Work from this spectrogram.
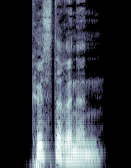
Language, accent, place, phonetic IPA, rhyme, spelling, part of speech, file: German, Germany, Berlin, [ˈkʏstəʁɪnən], -ʏstəʁɪnən, Küsterinnen, noun, De-Küsterinnen.ogg
- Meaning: plural of Küsterin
